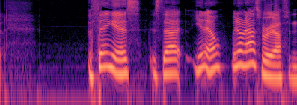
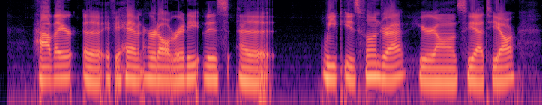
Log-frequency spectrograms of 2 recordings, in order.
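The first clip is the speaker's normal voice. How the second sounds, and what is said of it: Put-on Southern accent. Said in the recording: “I don't have a Southern accent, so I'm going to stop doing this.”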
